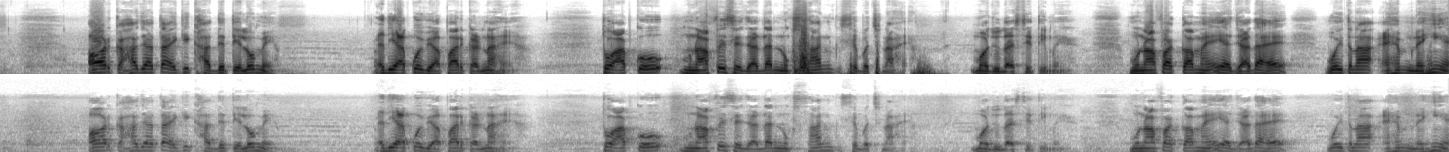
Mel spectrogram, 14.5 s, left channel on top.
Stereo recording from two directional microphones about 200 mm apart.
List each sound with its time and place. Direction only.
0.9 s speech: 60° left (ahead or behind)
3.8 s speech: 60° left (ahead or behind)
